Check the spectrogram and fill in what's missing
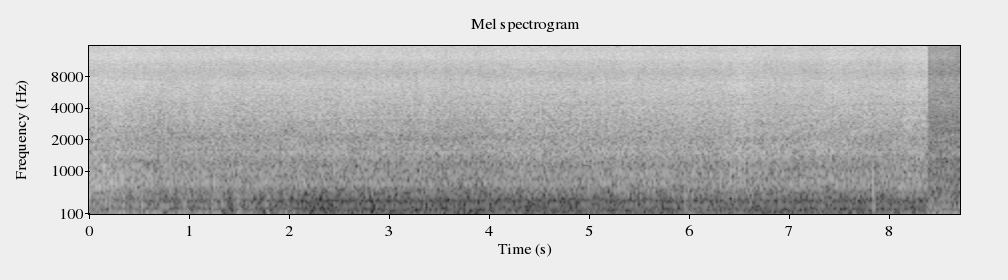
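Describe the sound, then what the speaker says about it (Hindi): Tomato puree cooks in a pan with fried ginger garlic paste, giving a loud, continuous broadband hiss and sizzle that runs evenly for about eight seconds before cutting off abruptly. "अदरक लहसुन भुन जाने के बाद इसमें टमाटो प्यूरी डालेंगे"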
